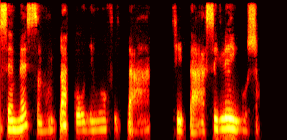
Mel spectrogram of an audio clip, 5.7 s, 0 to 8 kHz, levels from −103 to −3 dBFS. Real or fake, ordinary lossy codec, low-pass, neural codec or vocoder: fake; none; 7.2 kHz; codec, 24 kHz, 0.9 kbps, WavTokenizer, medium speech release version 2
